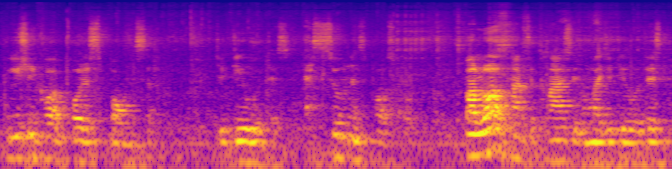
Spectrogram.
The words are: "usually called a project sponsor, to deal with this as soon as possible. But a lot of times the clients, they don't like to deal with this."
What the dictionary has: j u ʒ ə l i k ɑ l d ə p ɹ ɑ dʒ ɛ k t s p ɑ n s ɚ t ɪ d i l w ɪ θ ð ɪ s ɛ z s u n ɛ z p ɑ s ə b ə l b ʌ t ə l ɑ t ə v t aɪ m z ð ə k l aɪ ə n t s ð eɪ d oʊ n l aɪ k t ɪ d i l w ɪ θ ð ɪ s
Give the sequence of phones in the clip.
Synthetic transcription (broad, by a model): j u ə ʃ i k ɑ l ə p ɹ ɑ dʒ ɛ s p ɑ n s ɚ t ɪ d i l w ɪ ð ɪ s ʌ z s u n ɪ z p ɑ s ə b ə l b ʌ t ə l ɑ t ə v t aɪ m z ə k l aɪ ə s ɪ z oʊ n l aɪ t ɪ d i l w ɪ ð ɪ s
